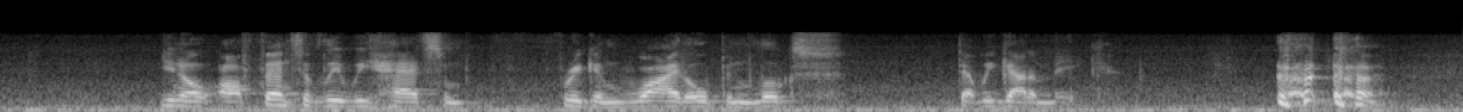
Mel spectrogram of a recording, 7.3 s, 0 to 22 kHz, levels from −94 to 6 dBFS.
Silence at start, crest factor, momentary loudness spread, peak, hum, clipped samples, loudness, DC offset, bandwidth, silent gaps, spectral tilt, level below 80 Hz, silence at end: 0 s; 18 dB; 22 LU; -4 dBFS; none; under 0.1%; -22 LUFS; under 0.1%; 7.6 kHz; none; -7 dB/octave; -38 dBFS; 0 s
